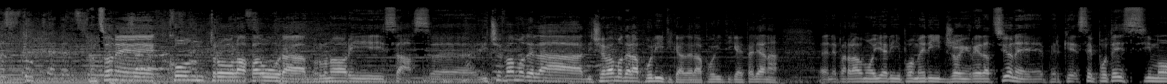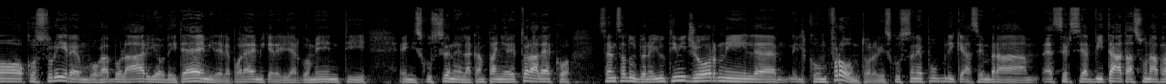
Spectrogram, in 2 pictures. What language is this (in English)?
Italian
